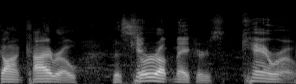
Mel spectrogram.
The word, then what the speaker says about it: Cairo: Cairo the syrup makers Koo it's Cairo the Georgia dog gave me the correct pronunciation well the guy that signs my paychecks from Georgia and he says Koo I said yes sir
